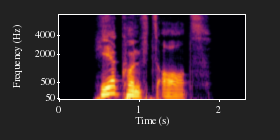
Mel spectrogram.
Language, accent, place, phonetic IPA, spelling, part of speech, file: German, Germany, Berlin, [ˈheːɐ̯kʊnft͡sˌʔɔʁt͡s], Herkunftsorts, noun, De-Herkunftsorts.ogg
- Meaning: genitive singular of Herkunftsort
